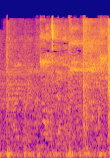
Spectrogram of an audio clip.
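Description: Basketball bounced on a gym floor, a few low thumps as a player dribbles and gathers for a dunk, with a voice talking over it.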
